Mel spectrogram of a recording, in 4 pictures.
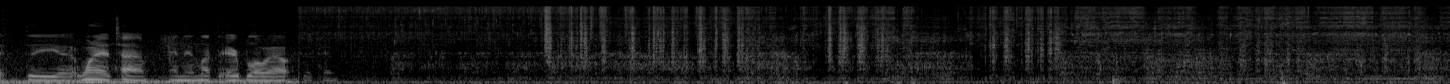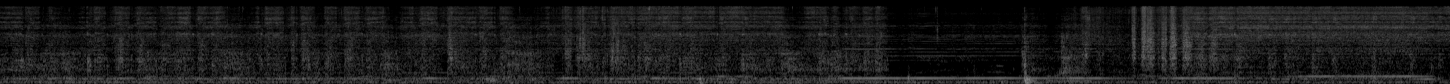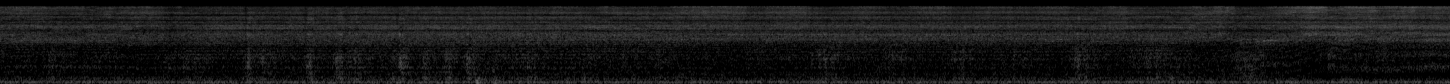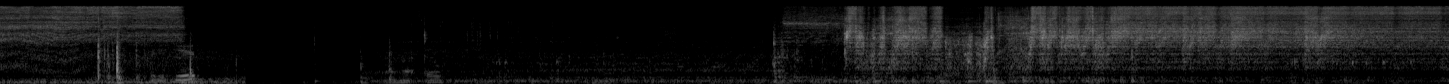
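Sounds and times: air and water spraying hiss: 3.0 - 45.5, 51.2 - 57.9.

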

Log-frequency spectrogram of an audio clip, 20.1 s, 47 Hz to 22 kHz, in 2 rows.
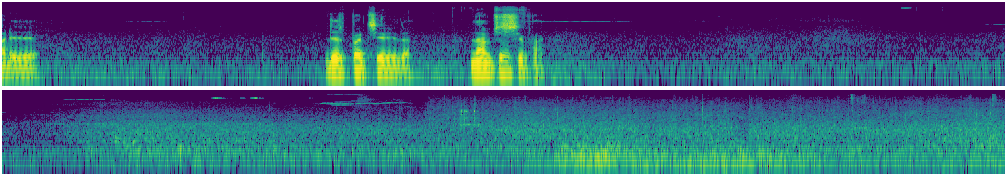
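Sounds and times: traffic rumble: 0.0 - 20.0
heavy vehicle passing: 7.0 - 20.0.

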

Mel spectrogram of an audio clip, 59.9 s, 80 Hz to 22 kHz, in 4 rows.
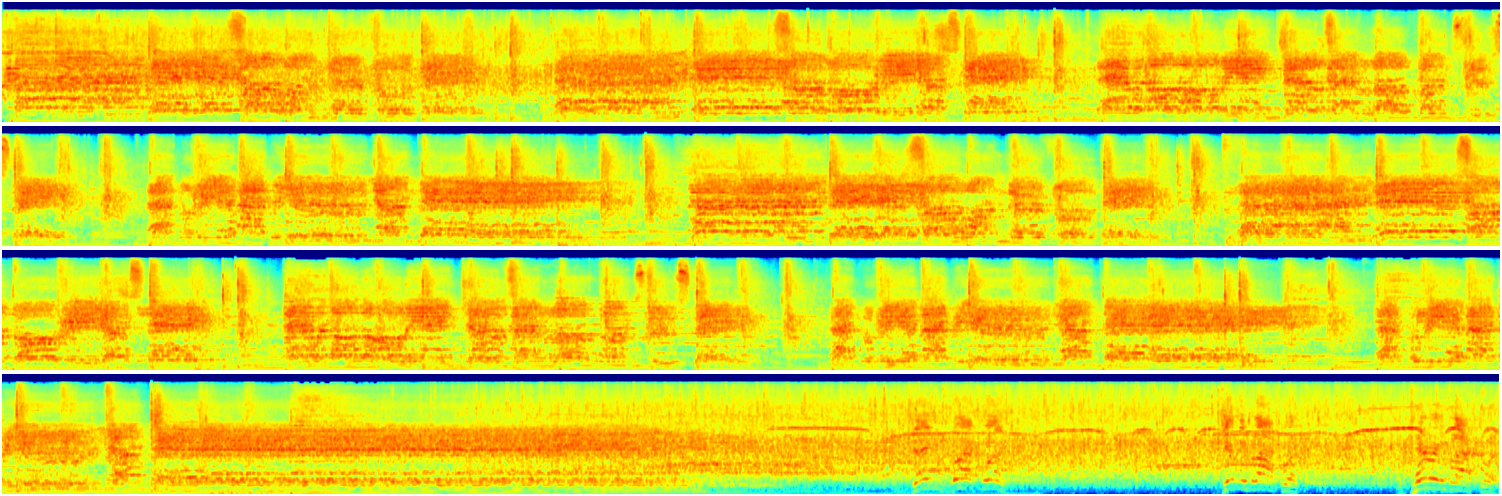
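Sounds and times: male voices and choir singing: 0.0 - 54.0
piano and band: 0.0 - 59.9.

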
